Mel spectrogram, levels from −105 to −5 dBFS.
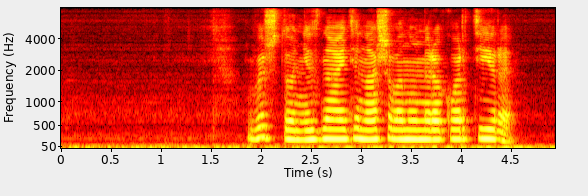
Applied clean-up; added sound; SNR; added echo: none; none; none; reverberation time 0.2 s.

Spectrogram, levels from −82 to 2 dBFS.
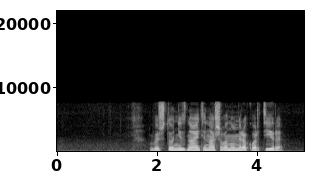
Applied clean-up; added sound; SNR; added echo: none; none; none; none.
